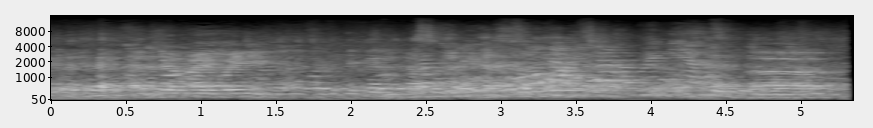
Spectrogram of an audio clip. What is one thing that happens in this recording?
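A crowd of elderly men and women murmurs and chatters nearby.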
